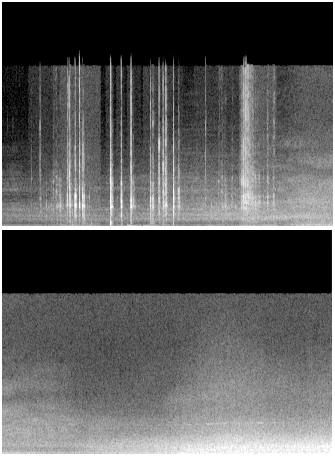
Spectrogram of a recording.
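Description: A quick run of sharp clicks and knocks, then a rushing noise that swells steadily louder, like a sound effect building up.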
